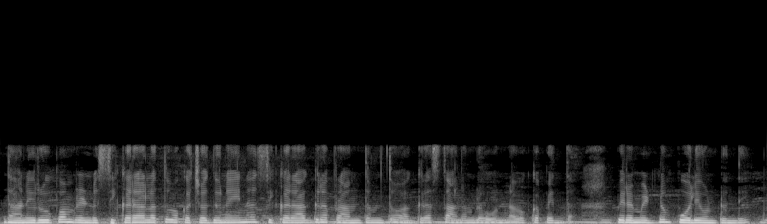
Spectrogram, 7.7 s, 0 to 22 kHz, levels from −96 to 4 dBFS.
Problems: constant background noise, continuous background conversations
